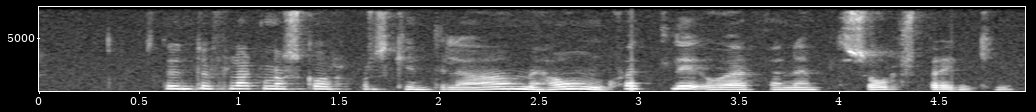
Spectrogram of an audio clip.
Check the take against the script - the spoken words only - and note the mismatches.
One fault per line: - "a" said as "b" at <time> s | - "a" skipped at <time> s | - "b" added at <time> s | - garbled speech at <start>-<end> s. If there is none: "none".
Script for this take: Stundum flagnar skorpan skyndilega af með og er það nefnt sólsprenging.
- "háum hvelli" added at 2.6 s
